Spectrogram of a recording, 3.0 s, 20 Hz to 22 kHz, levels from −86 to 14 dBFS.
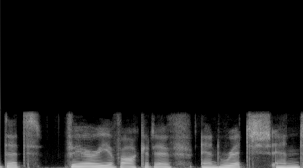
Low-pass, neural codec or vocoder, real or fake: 7.2 kHz; autoencoder, 48 kHz, 128 numbers a frame, DAC-VAE, trained on Japanese speech; fake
